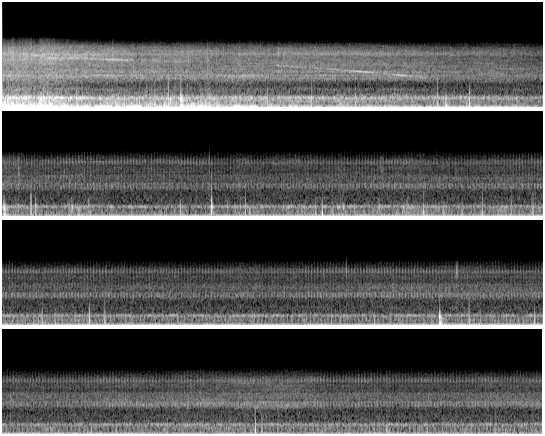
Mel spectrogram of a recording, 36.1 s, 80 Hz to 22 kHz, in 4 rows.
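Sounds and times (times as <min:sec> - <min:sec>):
falling whine: 0:00.0 - 0:10.6
atv engine idling: 0:00.0 - 0:36.0.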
